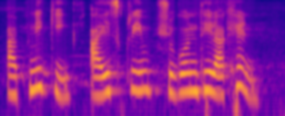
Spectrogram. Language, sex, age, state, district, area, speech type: Bengali, female, 30-45, West Bengal, Jhargram, rural, read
